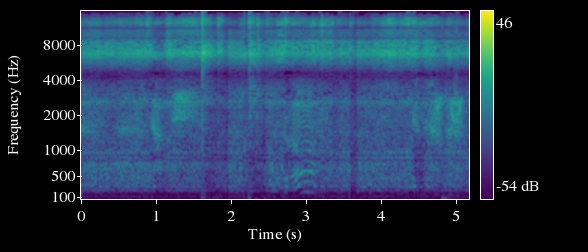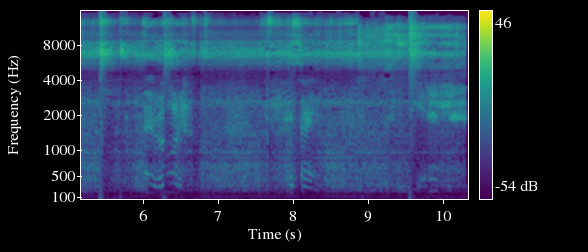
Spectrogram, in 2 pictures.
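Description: Video audio played back with a steady hiss: a man mumbling to himself over background music, with a few sharp clicks as he handles the eggnog bottle and its plastic seal.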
